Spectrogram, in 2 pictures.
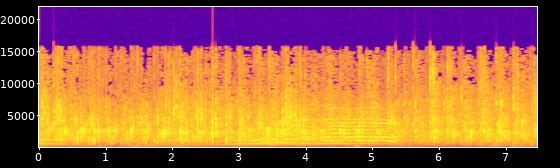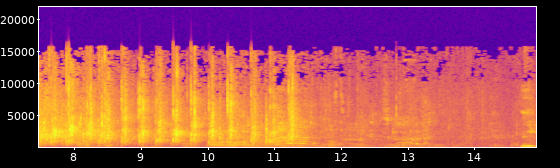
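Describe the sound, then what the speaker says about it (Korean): Audience applause and cheering at a Korean film screening talk as a surprise guest actor arrives, a dense sustained burst of clapping with excited shrieks, then thinning out under people talking. "박수 부탁드립니다."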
